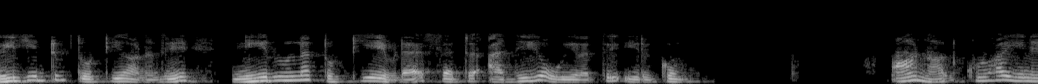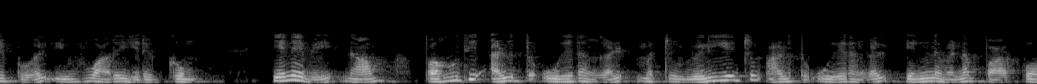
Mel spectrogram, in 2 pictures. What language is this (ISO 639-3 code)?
tam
